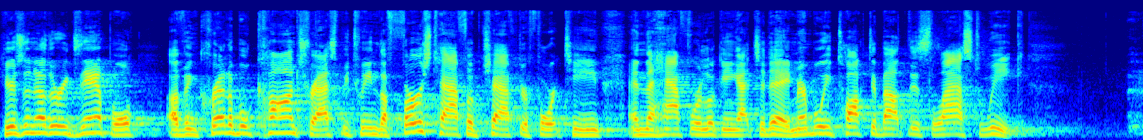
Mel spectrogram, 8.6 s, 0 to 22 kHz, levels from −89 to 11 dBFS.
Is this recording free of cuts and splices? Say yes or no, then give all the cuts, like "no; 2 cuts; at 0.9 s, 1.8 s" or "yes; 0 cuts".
yes; 0 cuts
